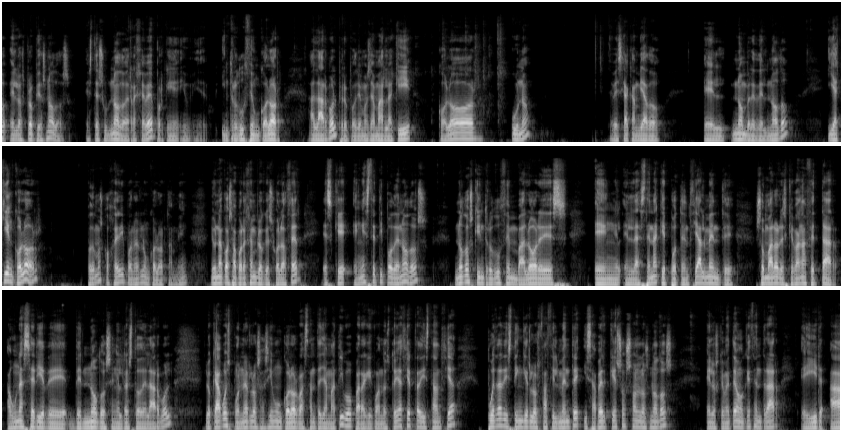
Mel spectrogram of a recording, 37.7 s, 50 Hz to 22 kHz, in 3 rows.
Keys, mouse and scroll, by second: 0.5 click, 0.7 scroll up 1, 3.8-5.2 scroll up 1, 5.4-7.0 typing, 7.3 Return, 12.7 Return, 17.4 scroll down 1, 19.1 click, 22.2 scroll down 1, 22.9 click, 27.8 scroll down 1, 33.4-34.3 scroll down 1, 34.8 scroll up 1.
